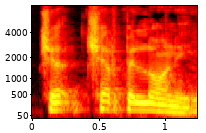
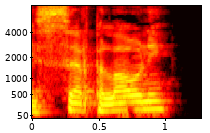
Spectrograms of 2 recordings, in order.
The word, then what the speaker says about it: Cerpelloni: Because do you want the Italian pronunciation or the English pronunciation? So sometimes I say Cerpelloni, which doesn't, you know, I don't identify with that.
